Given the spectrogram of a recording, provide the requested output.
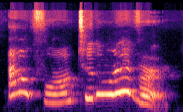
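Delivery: high, loud worried ladybug; ladybug cry. A narrator's reading. Child reading the ladybug's fear of falling in, high. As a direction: wail it up high like a scared bug. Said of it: "said the ladybug".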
